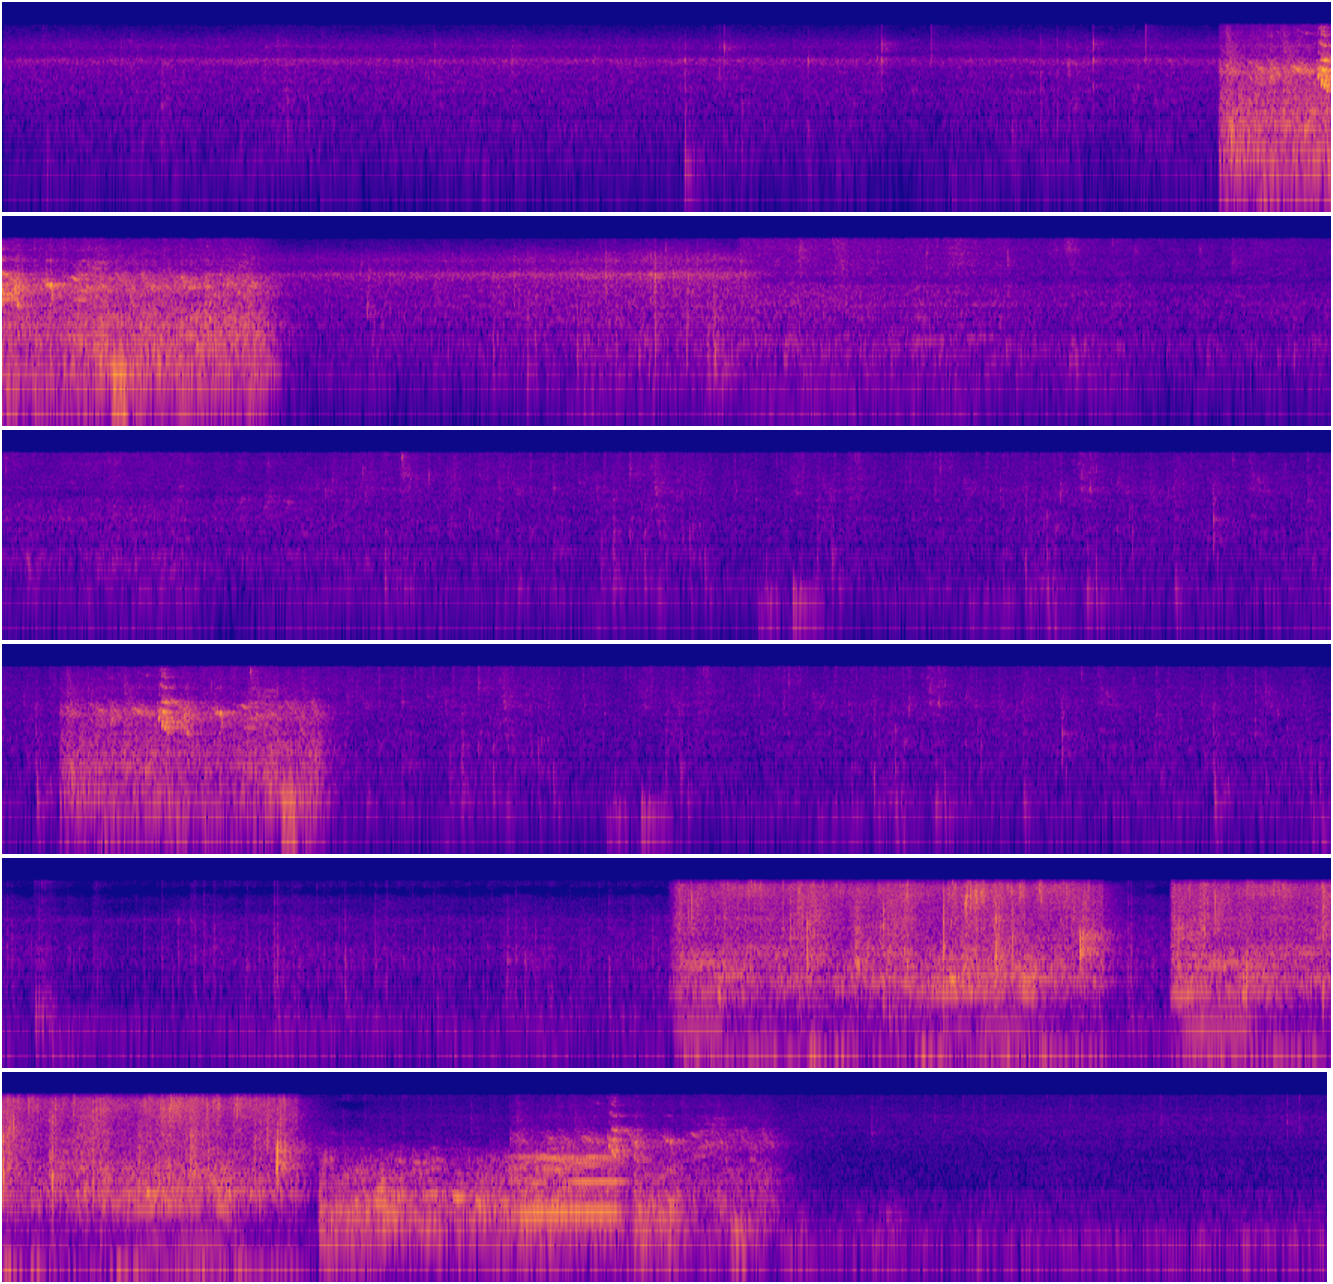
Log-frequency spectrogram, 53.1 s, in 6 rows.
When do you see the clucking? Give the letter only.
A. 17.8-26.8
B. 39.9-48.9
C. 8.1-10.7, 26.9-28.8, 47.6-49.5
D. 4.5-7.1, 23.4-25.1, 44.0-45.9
C.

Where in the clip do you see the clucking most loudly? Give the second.
9 s.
